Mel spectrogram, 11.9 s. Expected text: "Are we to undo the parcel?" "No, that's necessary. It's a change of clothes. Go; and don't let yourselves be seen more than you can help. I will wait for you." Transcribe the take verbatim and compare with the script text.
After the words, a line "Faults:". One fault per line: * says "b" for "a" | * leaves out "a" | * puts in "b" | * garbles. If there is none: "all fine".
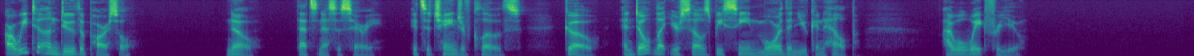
"Are we to undo the parcel?" "No, that's necessary. It's a change of clothes. Go; and don't let yourselves be seen more than you can help. I will wait for you."
Faults:
all fine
